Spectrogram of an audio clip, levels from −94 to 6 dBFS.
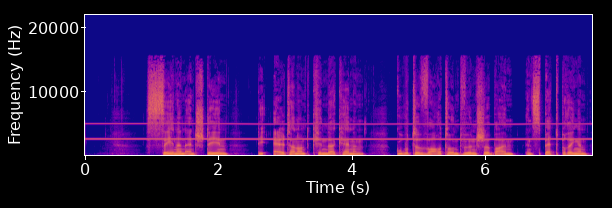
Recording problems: high-pitched whine; loud; throughout; 2.5 kHz, 9 dB below the speech

